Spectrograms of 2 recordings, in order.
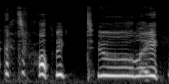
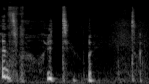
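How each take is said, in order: First: Mock crying. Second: Laughing. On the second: Real, not acted. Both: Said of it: "Oh, wait".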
